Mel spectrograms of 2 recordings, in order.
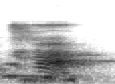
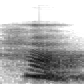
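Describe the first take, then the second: First: The h sound is rough and scraping. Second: The h sound is smooth and clean. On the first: The speaker calls it wrong. "kadang mengucapkan ha tapi kasar, jadi ha" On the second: The speaker calls it right. "Jadi ha itu benar-benar bersih"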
